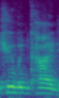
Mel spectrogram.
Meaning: The human race; mankind, humanity; Homo sapiens
- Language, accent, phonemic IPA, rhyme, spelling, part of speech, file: English, US, /ˌhjuːmənˈkaɪnd/, -aɪnd, humankind, noun, En-us-humankind.ogg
